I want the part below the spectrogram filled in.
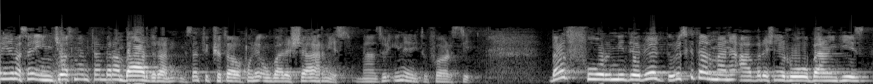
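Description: High-voiced man giving a methodical critique. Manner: methodical, critical, talks through examples. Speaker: reviewer of a translated book. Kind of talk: critique at a panel. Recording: dull lo-fi recording.

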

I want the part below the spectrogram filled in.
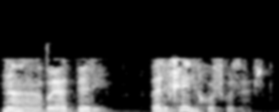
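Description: A man voicing a gentle, melancholy wandering man in a soft, husky, resigned tone. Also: mid-range voice, sing-song, voice pushed up. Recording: narrow phone-like band.

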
